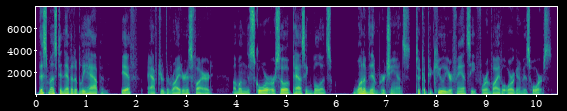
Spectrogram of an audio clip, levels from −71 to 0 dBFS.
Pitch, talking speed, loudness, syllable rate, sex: 100 Hz, 190 wpm, -19 LUFS, 6.0 syllables/s, male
